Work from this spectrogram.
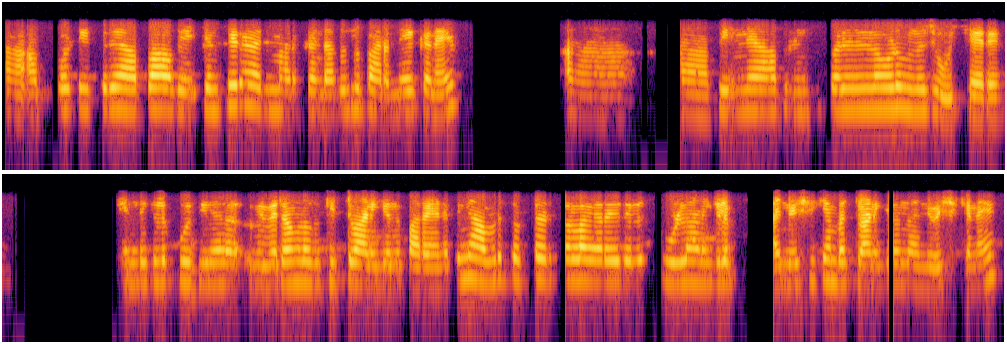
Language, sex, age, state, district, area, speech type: Malayalam, female, 18-30, Kerala, Idukki, rural, conversation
